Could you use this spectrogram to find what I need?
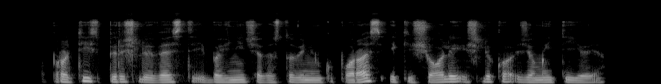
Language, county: Lithuanian, Kaunas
